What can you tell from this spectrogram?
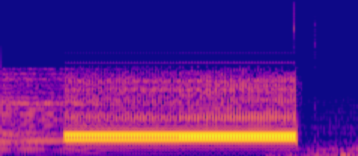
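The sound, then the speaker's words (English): A steady, loud telephone tone holds for about two seconds, then cuts off abruptly, with only faint low background before and after it. “What an actual phone call.”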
